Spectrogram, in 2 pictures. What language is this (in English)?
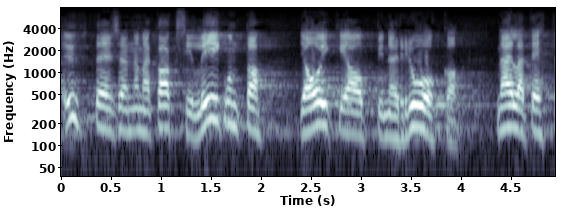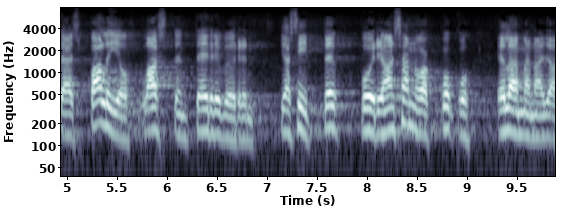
Finnish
